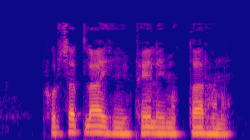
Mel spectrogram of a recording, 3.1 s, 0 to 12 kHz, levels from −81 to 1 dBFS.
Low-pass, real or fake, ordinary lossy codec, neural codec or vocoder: 7.2 kHz; real; MP3, 32 kbps; none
